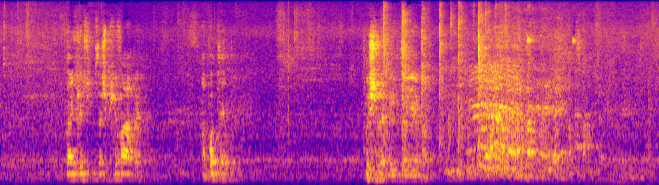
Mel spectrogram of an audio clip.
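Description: A man speaks loudly into a microphone over loudspeakers in a large room.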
